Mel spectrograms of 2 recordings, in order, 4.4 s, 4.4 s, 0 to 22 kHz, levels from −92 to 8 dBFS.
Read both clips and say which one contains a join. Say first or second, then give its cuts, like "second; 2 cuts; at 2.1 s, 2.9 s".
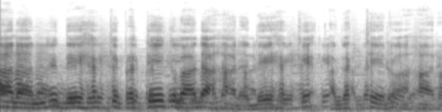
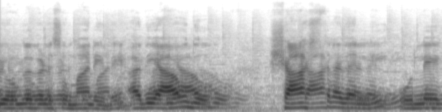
second; 1 cut; at 1.2 s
